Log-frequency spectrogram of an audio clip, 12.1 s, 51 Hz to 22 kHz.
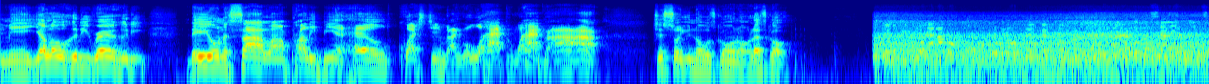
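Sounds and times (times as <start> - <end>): people talking: 0.0 - 6.0, 8.8 - 12.0
steady traffic noise: 8.7 - 12.0.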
